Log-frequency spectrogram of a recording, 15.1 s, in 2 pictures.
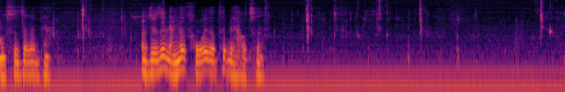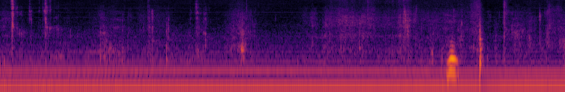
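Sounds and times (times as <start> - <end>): low electrical hum: 0.0 - 15.0
chewing with wet mouth clicks: 0.6 - 1.9, 3.4 - 6.5, 7.1 - 8.6, 9.4 - 10.9, 14.2 - 15.0.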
